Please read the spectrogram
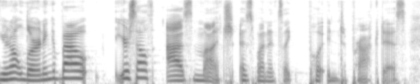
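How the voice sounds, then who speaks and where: The sound is dry and close, with no echo. A woman talks at a moderate pace, her pitch swinging very widely. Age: 20s. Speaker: content creator and entrepreneur. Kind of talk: casual interview. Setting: in-person studio recording.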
